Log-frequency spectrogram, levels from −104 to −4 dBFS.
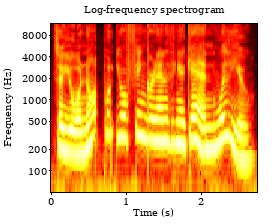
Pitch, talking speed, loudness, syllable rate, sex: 235 Hz, 260 wpm, -15 LUFS, 6.0 syllables/s, female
